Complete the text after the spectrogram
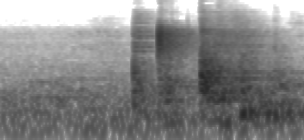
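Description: A cue strikes a billiard ball with a sharp tap.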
